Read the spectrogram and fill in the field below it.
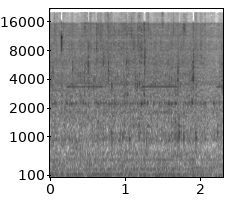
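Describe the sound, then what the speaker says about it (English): Water pours into a pressure cooker holding spiced raw meat, a faint continuous splashing and trickling stream with no voices. "just added the water"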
